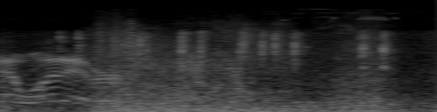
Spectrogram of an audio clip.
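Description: Sci-fi weapons blast and crackle in a battle.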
